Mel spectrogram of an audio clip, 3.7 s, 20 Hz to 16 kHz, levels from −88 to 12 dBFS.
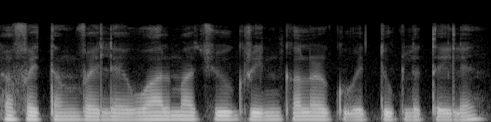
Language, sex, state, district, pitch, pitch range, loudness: Wancho, male, Arunachal Pradesh, Longding, 105 Hz, 100-110 Hz, -17 LUFS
